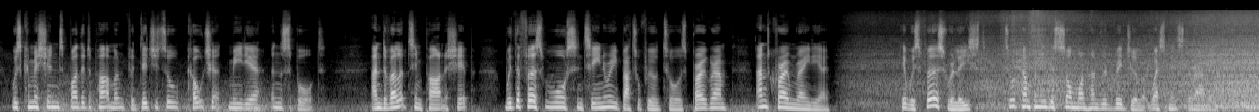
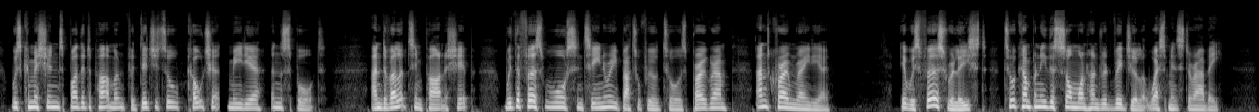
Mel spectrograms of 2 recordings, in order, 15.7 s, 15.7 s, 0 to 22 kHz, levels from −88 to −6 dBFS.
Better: second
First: rain or running water; loud; throughout; 8 dB below the speech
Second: none

